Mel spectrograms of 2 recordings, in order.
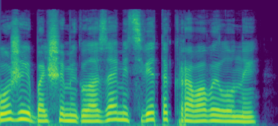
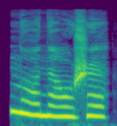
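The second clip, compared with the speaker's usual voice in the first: fairy queen voice; 9 semitones higher, 3 dB louder than usual. A narrator's reading. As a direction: taunt it with eerie slowness. Pixie queen taunts.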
